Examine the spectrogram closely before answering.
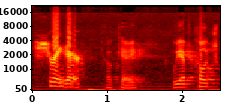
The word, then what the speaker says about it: Schroder: saying it wrong it's it's spelled schroer but pronounced shraer okay we have Coach B in the office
